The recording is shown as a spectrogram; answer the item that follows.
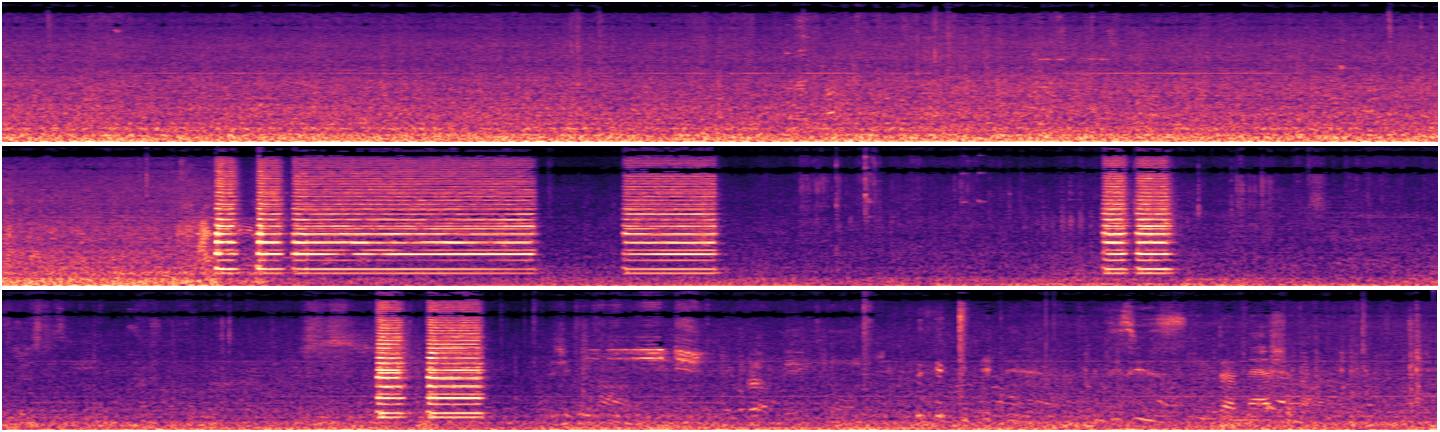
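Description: Inside the cab of a Volvo multi-axle bus: the engine and road noise drone steadily at speed. A little under halfway through, the bus's horn sounds in one long blast, then shorter blasts follow, with a quick double blast near the end.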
